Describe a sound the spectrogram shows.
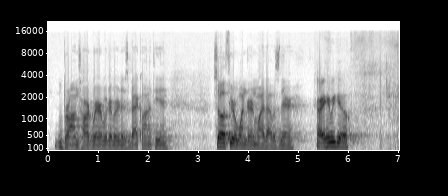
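A man speaks calmly into a clip-on microphone, close by.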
